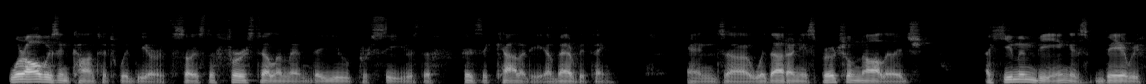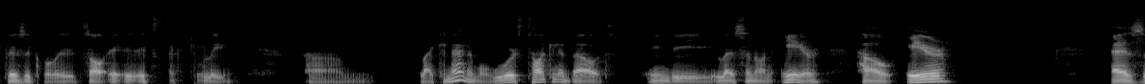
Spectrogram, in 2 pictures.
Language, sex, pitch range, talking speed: English, male, 75-95 Hz, 135 wpm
